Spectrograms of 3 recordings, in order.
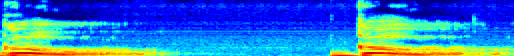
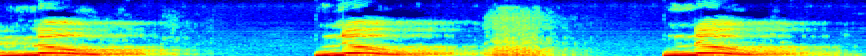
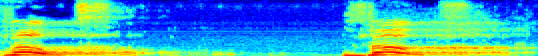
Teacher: during the production or the articulation of this sounds your mouth actually moves upwards and then backwards because you are actually moving the articulation of a central to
